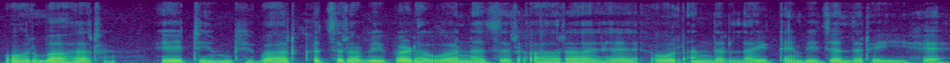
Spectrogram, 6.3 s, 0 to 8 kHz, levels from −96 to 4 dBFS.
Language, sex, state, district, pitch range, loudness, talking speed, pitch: Hindi, male, Rajasthan, Bikaner, 100-105 Hz, -19 LUFS, 190 wpm, 105 Hz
